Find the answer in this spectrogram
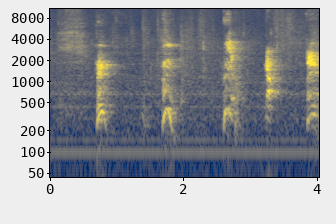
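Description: A man barking like a dog: five short barks, roughly one a second, each dropping in pitch.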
